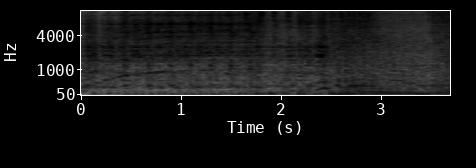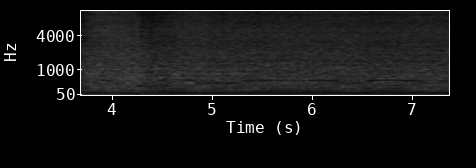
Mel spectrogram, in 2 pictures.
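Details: Troy-Bilt riding mower with Kohler Courage engine, previously turned over but wouldn't start, fixed by disabling the carburetor solenoid: cranks briefly, catches at about two and a half seconds, then steady even single-cylinder idle with no misses.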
